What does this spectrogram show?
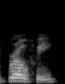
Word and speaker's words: Brophy: Uh, Have I been saying your last name wrong this whole time? No. Okay. My name is Brophy.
